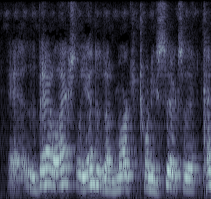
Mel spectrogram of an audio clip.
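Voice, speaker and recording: A man with an American accent, ordinary pitch variation, and a moderate pace, amid noticeable background noise and audible room echo. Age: 70s. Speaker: video blogger. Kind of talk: personal monologue. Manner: casual, with hesitations.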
